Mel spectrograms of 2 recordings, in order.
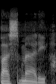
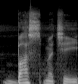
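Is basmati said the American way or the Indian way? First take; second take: American; Indian. First: It is said with the American pronunciation. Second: It is said with the Indian pronunciation. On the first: The speaker calls it wrong. "not basmati" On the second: The speaker calls it right. "That's basmati"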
